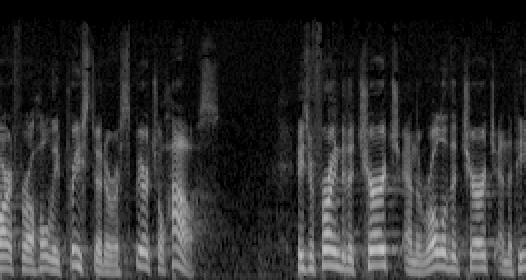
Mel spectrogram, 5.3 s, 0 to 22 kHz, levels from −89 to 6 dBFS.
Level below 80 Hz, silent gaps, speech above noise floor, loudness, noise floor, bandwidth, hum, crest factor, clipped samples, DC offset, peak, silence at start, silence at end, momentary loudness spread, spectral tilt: -66 dBFS; none; 35 dB; -27 LUFS; -62 dBFS; 16 kHz; none; 18 dB; under 0.1%; under 0.1%; -8 dBFS; 0 s; 0 s; 8 LU; -5.5 dB/octave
